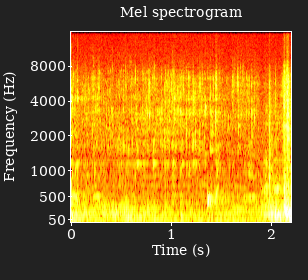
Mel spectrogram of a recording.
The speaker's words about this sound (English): Here's a cognac. I'll pour a little into your dish.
